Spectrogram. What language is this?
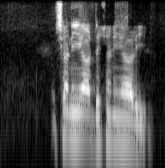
Punjabi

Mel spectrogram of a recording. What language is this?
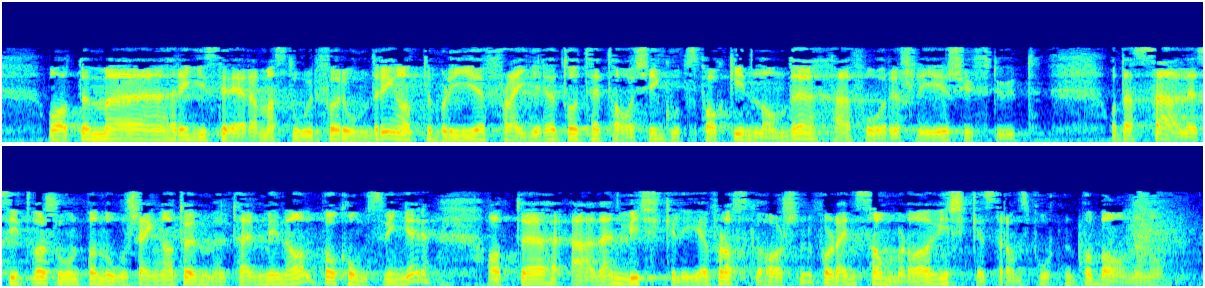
Norwegian Nynorsk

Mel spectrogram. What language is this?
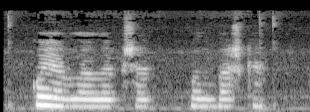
Western Mari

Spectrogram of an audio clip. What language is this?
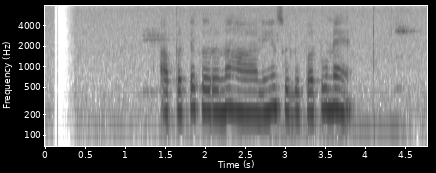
Sinhala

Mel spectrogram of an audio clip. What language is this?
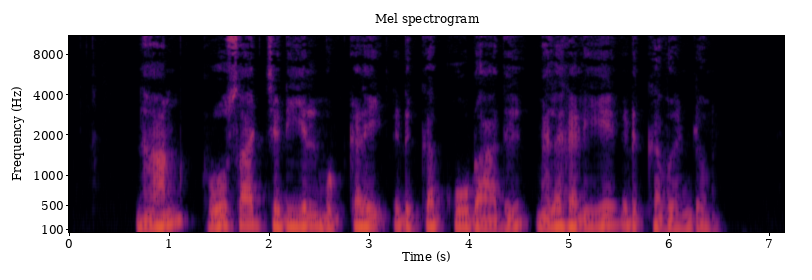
Tamil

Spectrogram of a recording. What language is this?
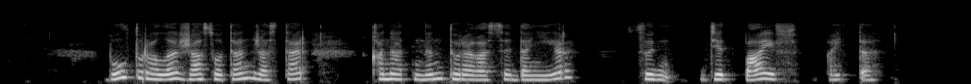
Kazakh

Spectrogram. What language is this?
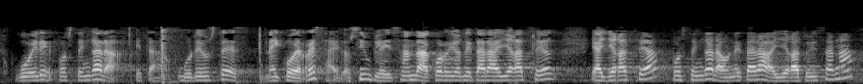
Basque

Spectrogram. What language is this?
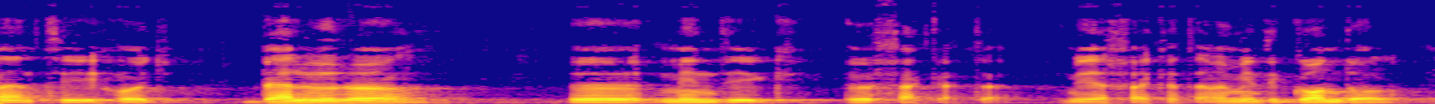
Hungarian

